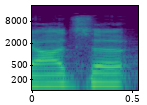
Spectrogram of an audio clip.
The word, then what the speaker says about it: (G)odd: and it's weird because it's the G the g is silent g is silent it's the odd the odd show that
